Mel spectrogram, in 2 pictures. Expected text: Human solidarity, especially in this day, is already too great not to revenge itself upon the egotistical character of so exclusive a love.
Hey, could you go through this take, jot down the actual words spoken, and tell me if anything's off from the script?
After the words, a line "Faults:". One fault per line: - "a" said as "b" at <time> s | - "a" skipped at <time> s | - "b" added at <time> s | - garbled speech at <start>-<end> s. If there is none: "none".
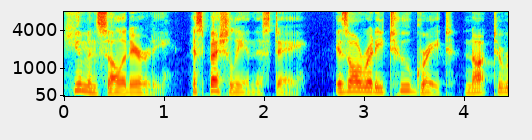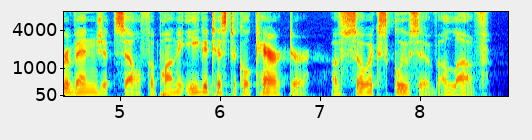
Human solidarity, especially in this day, is already too great not to revenge itself upon the egotistical character of so exclusive a love.
Faults:
none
